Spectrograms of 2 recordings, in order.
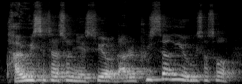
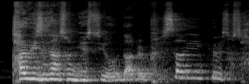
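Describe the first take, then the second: First: Said in the usual way. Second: High, strained plea, volume held back; acted crying out. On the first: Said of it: "외쳐요". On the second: Blind beggar pleads with Jesus for mercy, high acted cry. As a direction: mimic a far-off cry for mercy, pitched high. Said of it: "이렇게 외칩니다".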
